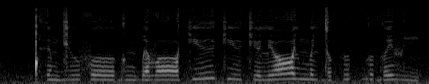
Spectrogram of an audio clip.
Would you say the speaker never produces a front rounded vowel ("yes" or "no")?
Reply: yes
